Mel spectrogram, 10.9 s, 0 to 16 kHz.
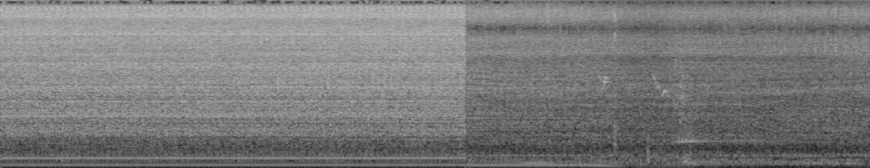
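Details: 2004 Honda Accord 2.4L right after engine replacement, new oil, first start: catches and settles into a steady, even idle with smooth low hum, no knocks or ticks; healthy.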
